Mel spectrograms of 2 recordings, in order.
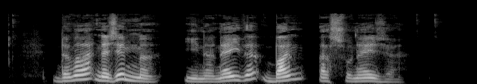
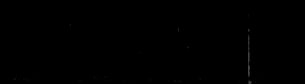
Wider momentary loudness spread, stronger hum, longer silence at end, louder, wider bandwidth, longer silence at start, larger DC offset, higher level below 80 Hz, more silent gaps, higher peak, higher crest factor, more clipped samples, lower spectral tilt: about the same, 11 LU vs 12 LU; neither; first, 0.75 s vs 0 s; first, -21 LUFS vs -62 LUFS; about the same, 11.5 kHz vs 11 kHz; first, 0.55 s vs 0.1 s; neither; first, -64 dBFS vs -80 dBFS; neither; first, 0 dBFS vs -26 dBFS; second, 22 dB vs 40 dB; neither; first, -4 dB/octave vs -2.5 dB/octave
